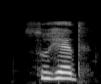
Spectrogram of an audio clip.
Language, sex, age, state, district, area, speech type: Santali, female, 18-30, West Bengal, Purba Bardhaman, rural, read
